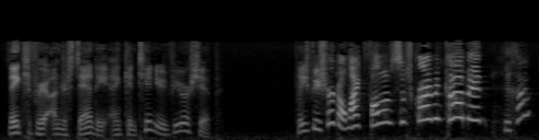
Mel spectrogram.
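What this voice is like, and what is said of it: Mickey Mouse impression. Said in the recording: “you had to do the Mickey Mouse voice.”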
